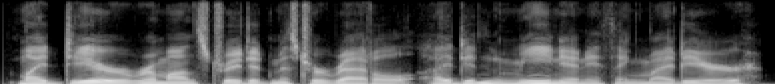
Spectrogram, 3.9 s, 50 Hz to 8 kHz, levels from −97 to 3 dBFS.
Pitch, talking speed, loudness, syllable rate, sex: 130 Hz, 170 wpm, -18 LUFS, 4.7 syllables/s, male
